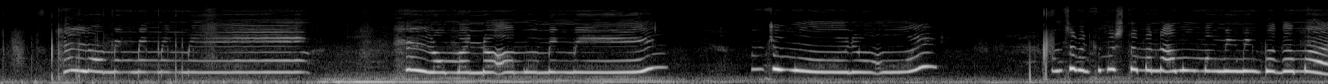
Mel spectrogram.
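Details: Three little kittens give long, drawn-out steady meows lasting one to three seconds each, four cries in a row separated by short pauses, with a low room hum underneath.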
